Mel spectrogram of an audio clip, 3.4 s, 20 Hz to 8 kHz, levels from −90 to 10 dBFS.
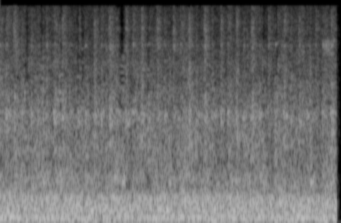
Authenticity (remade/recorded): remade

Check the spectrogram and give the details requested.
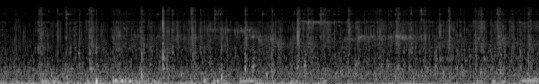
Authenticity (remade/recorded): remade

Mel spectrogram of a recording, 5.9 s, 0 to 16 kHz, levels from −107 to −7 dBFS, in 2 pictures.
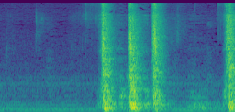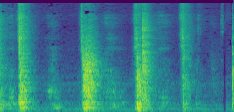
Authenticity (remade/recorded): recorded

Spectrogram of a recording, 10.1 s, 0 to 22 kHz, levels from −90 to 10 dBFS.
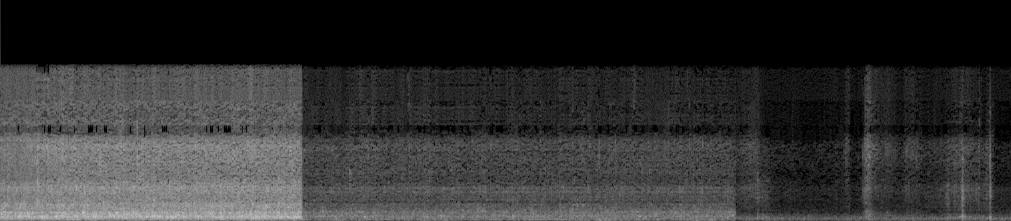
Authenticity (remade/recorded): recorded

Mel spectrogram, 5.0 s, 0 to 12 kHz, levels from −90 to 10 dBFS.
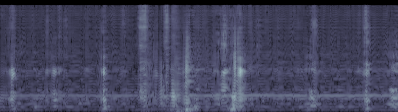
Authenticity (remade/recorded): remade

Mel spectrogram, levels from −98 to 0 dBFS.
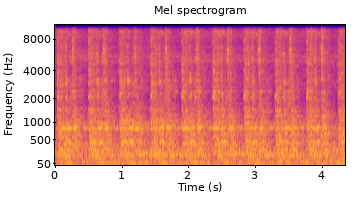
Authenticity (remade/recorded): recorded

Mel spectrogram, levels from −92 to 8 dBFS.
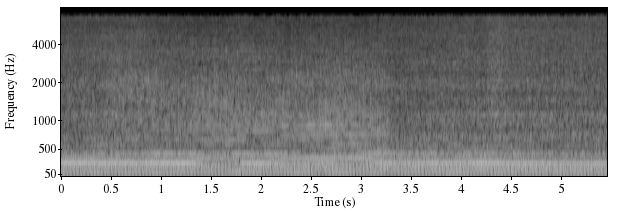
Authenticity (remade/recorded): recorded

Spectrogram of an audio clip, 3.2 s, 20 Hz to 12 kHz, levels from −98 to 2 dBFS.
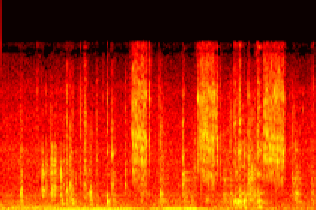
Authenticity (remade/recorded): recorded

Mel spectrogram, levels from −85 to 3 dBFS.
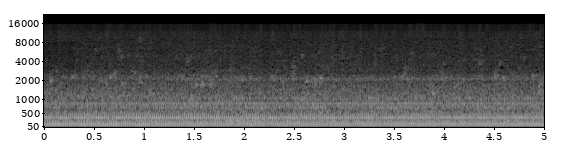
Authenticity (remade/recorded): recorded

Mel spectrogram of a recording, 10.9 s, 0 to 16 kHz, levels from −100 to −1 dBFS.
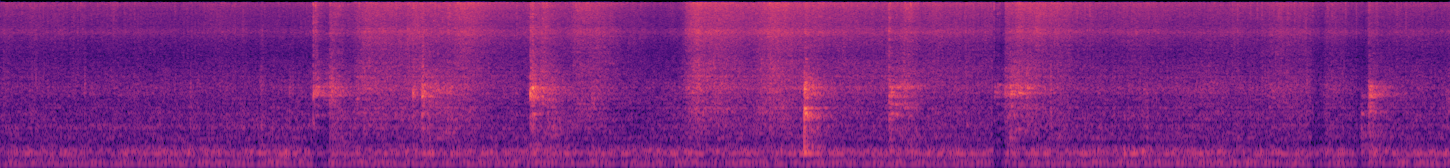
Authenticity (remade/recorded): remade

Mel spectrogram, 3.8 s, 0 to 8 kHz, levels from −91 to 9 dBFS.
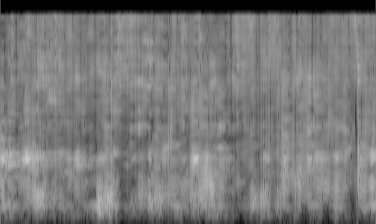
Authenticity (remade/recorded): remade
